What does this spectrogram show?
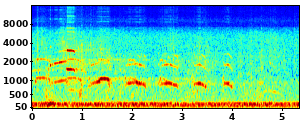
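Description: A bird calling in a quick run of short, arched, honking calls, about three a second, that die away about four seconds in, over a steady low background rumble.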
